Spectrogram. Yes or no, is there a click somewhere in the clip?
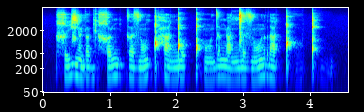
yes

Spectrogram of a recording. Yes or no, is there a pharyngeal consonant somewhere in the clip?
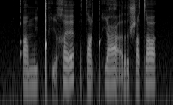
yes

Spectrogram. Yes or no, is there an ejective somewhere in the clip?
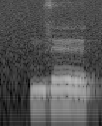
no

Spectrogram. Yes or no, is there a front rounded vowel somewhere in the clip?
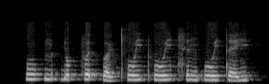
no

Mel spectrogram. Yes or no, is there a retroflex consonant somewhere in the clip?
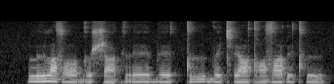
no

